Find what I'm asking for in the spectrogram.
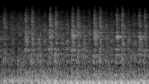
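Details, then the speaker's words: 1960 Chevrolet Impala after sitting 30+ years and a 2,500-mile drive, carburetor already rebuilt twice: low, uneven lumpy idle with stumbles, nearly dies and shakes in gear; owner plans to check points dwell and timing. "put it in gear dies at idle almost shakes a lot it's idling crappy"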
